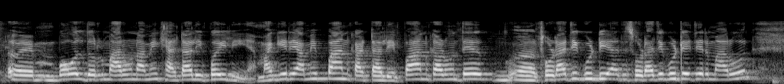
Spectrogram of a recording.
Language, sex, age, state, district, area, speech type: Goan Konkani, female, 60+, Goa, Salcete, rural, spontaneous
